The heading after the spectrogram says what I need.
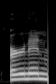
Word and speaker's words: Earnin: Download Earnin on the App Store or Google Play, spelled like earning money without the G.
